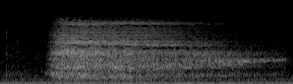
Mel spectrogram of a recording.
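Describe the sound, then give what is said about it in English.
A deep breath taken during guided meditation, a soft, airy rush that begins after a short quiet moment and is held for a couple of seconds, slowly easing off with no talk over it. “Let's take another deep breath and go deeper.”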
